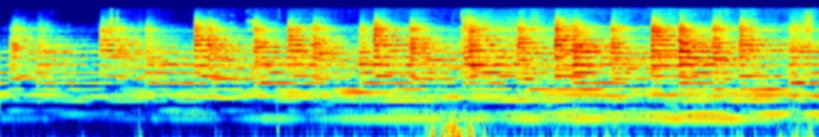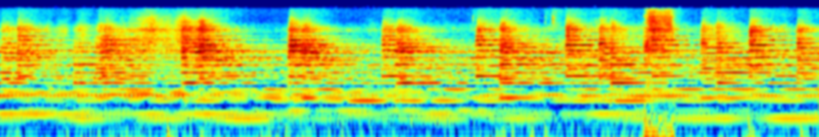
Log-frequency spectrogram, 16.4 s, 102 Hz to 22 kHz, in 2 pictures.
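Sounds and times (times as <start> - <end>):
church bells pealing: 0.0 - 16.3.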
